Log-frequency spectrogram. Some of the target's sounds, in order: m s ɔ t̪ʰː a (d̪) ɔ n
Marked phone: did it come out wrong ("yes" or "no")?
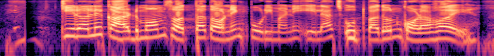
yes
